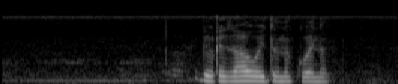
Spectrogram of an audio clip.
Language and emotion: Russian, neutral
